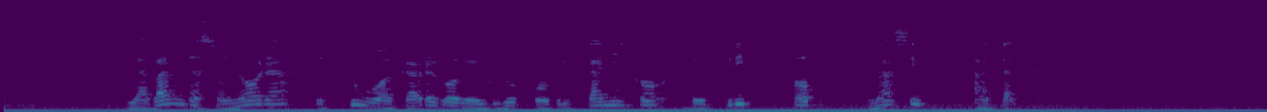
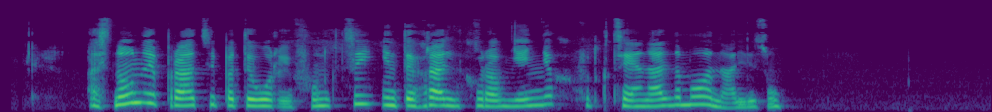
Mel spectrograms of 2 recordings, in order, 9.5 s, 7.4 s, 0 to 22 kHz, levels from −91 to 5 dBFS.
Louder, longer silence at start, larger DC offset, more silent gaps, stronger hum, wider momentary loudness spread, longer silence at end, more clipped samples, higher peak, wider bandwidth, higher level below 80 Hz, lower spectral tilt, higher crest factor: second, -64 LUFS vs -26 LUFS; second, 0 s vs 0.65 s; neither; neither; neither; second, 7 LU vs 11 LU; second, 0 s vs 1.6 s; neither; second, -44 dBFS vs -8 dBFS; second, 10 kHz vs 11.5 kHz; first, -64 dBFS vs -80 dBFS; first, -7 dB/octave vs -4 dB/octave; about the same, 18 dB vs 20 dB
